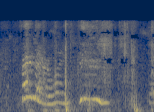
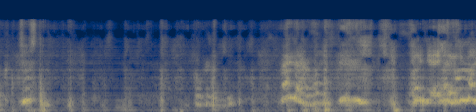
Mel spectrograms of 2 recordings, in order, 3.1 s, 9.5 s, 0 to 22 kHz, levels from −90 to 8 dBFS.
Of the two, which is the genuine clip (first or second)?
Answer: first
